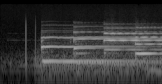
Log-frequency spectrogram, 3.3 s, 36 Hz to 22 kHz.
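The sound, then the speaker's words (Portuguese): A Rádio Moçambique time signal marking exactly 10 o'clock in Mozambique: two crisp clock ticks, then a loud, steady electronic chime that steps through several sustained tones, with no voices. “Acerte o seu relógio. CIR Motors, sempre na hora certa. Exatamente 10 horas em Moçambique.”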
